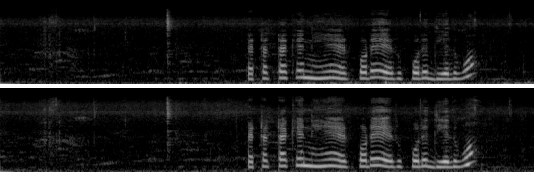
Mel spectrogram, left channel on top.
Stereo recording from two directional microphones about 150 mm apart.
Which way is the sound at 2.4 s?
60° right (ahead or behind).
